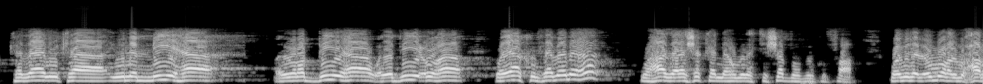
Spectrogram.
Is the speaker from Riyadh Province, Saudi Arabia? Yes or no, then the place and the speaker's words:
no; Ha'il, Ha'il Province, Saudi Arabia; ويسمى عندنا في حائل البس.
